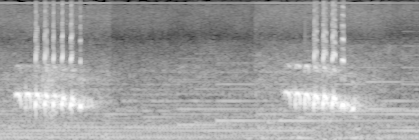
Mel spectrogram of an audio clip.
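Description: Brown-headed Barbet giving two short bubbling trills of about eight quick notes each, slightly falling in pitch, two seconds apart, with faint music behind.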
